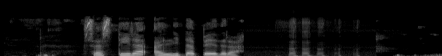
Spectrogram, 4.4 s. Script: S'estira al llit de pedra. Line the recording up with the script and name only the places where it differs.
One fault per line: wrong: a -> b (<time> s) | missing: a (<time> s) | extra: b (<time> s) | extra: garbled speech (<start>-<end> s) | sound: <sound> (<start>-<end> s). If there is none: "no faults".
sound: laugh (2.8-3.6 s)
